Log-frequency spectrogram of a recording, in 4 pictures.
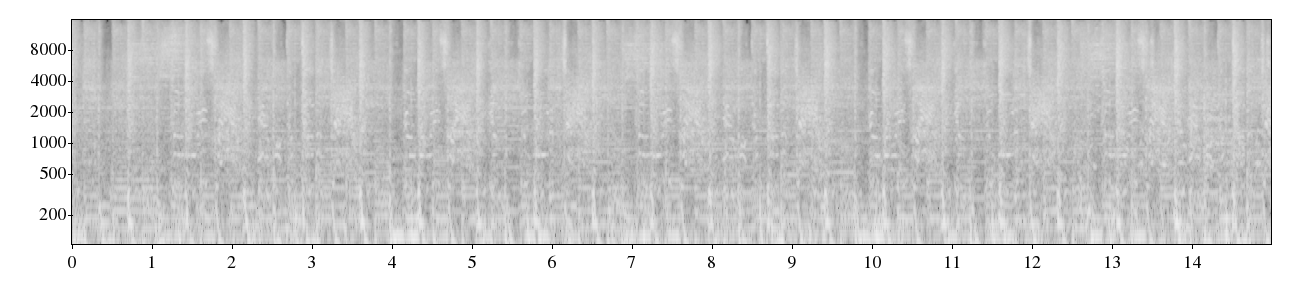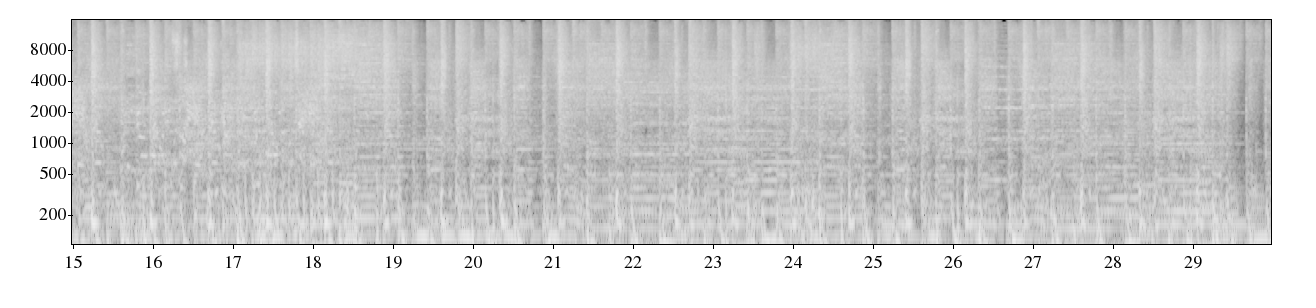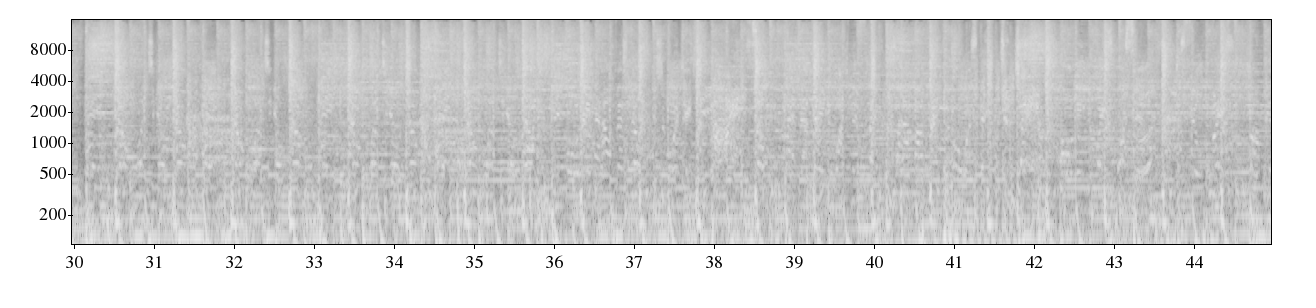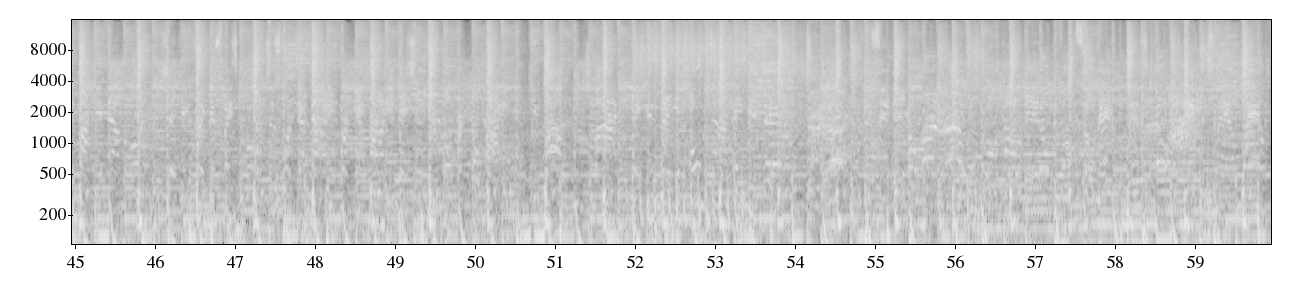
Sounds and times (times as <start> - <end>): Music: 0.0 - 59.9.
